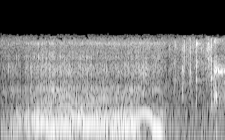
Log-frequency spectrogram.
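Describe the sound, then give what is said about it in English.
A loud, rumbling snore from a big, heavily muscled, early middle-aged man lying on his back in traction in a hospital bed drags on for about a second and a half, then breaks off into a brief snuffle. No one speaks. “From beyond the curtain and the other bed in the room, from the big, heavily muscled, early middle-aged man in it, comes a rhythmic and ear-shattering snore.”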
